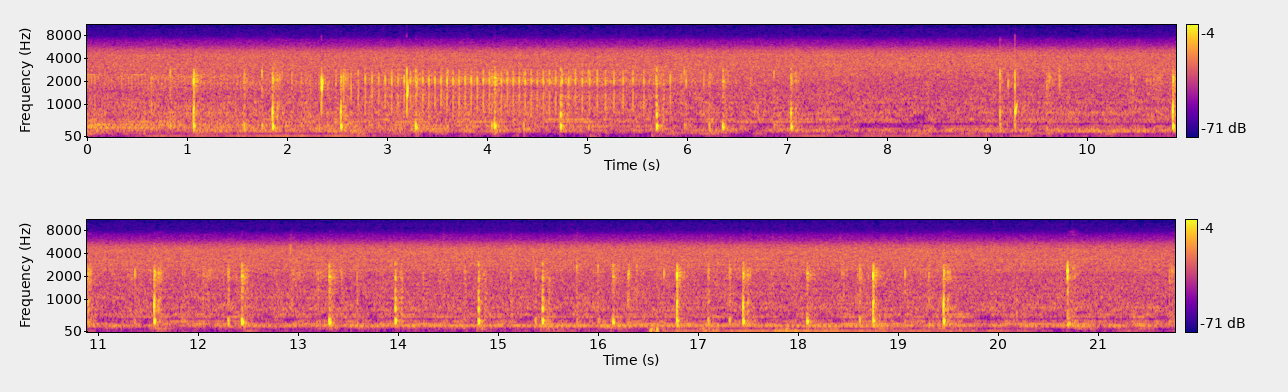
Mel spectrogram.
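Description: A pickaxe chips at stone in quick, repeated knocks.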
